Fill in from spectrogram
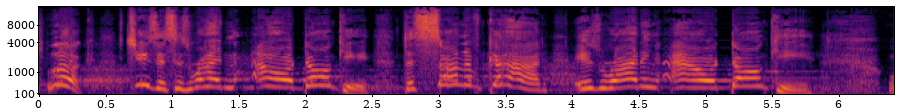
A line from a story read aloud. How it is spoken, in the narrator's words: The owners yelled to their neighbors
